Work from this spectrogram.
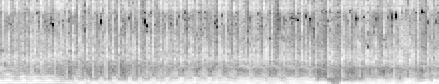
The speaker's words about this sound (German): Würfel machen komische Geräusche.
